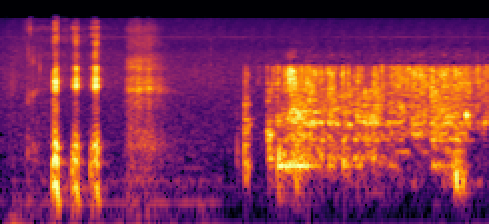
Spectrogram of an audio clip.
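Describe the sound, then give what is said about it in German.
Three quick knocks and a short hiss, then a toilet flush bursts into a loud, steady rush of water that keeps roaring until the end. “Das ist mal eine tolle Klospülung von der Milena.”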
